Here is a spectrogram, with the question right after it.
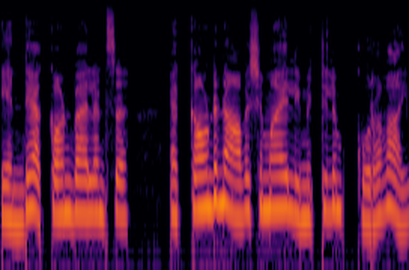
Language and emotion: Malayalam, fearful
